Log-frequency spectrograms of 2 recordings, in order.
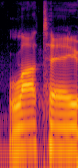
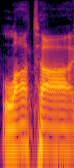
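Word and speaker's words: latae: muscle your tfl or tensor fascia latte or latta you'll hear it pronounce it a couple different ways your tfl and the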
